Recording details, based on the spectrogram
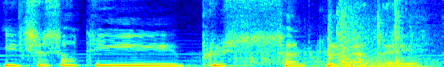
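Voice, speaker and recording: A man narrating an animated fairy tale as a scripted storyteller. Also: high-pitched, measured pace, soft background music, heavily acted. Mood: storytelling.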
